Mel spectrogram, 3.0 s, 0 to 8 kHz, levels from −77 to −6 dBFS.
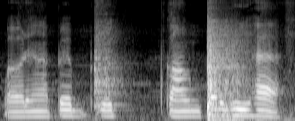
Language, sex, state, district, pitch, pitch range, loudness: Hindi, female, Bihar, West Champaran, 140 Hz, 130-150 Hz, -15 LUFS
